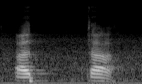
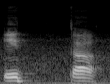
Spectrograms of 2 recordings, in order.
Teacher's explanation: We pronounce ta twice with slight pause. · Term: mushaddad letter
